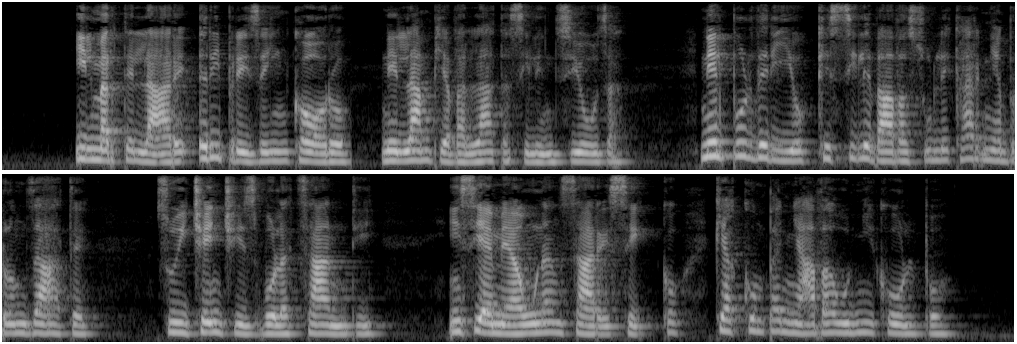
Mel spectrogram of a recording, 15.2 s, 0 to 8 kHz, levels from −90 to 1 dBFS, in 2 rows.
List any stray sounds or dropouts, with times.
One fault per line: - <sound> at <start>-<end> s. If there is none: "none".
none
